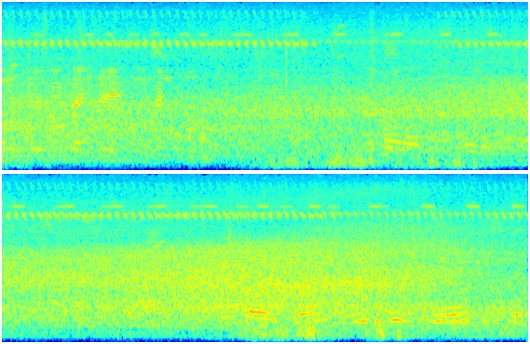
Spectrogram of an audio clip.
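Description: Insects trilling: a fast, even, high-pitched pulsing chirr that breaks off about three seconds in and starts again a second or so later, with a second, fainter insect ticking steadily above it.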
